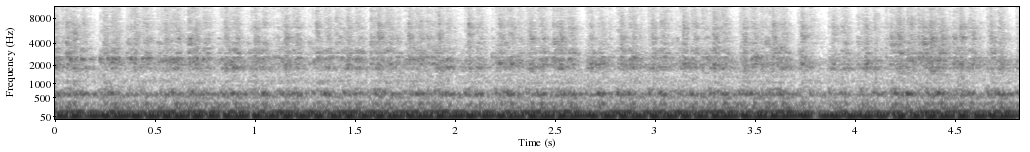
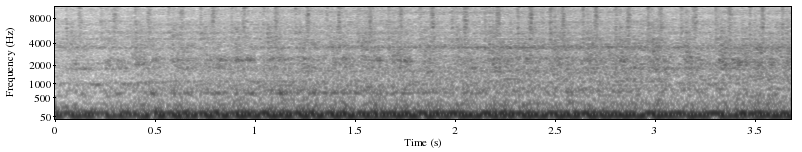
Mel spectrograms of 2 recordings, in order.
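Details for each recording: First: 1968 Ford F100 360 V8 idling after a knockoff carb, blamed for its surging idle, was replaced with a rebuilt Motorcraft 2150. Deep, steady burble; an exhaust manifold leak is audible, and it idles up with the choke off. Smooth idle. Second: 1968 Ford F100 with 360 V8, after rebuilding a Motorcraft 2150 carb that fixed a surging idle; Flowmaster exhaust. Deep, rumbly idle with sharp ticking in time with firing from a leaking exhaust manifold.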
